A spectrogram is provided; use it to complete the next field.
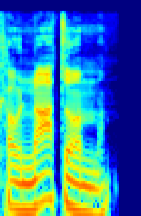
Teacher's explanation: The penult is long. A long syllable, so it gets the accent.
